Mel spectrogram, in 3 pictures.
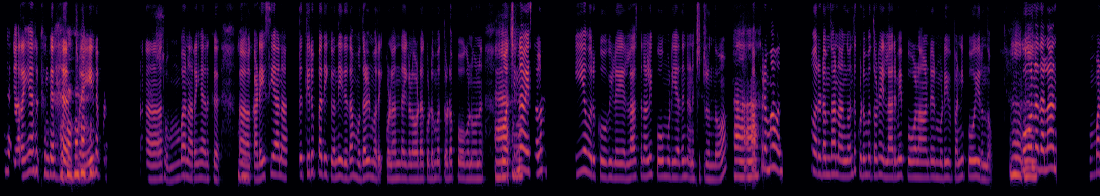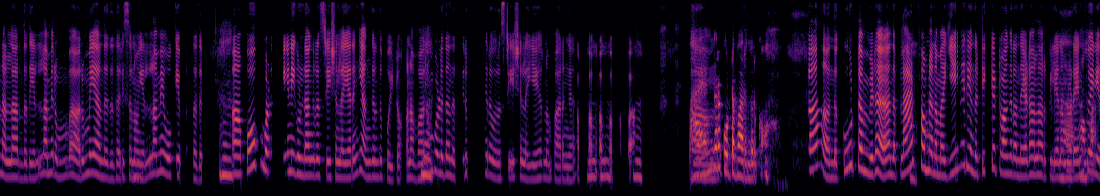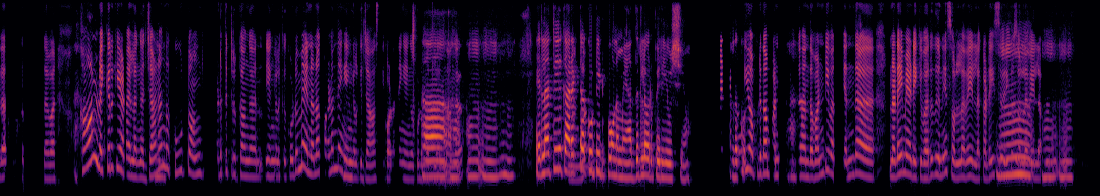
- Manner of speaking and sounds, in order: laughing while speaking: "அங்க நெறையா இருக்குங்க"; distorted speech; laugh; sniff; tapping; inhale; drawn out: "அப்பப்பப்பப்பப்பா"; mechanical hum; sniff; in English: "பிளாட்பார்ம்ல"; in English: "என்கயரி"; other noise; unintelligible speech; tsk; singing: "ம், ம், ம்"; unintelligible speech; static; drawn out: "ம்"
- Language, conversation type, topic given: Tamil, podcast, பேருந்து அல்லது ரயில் ரத்து செய்யப்பட்டபோது, நீங்கள் உங்கள் பயண ஏற்பாடுகளை எப்படி மாற்றினீர்கள்?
